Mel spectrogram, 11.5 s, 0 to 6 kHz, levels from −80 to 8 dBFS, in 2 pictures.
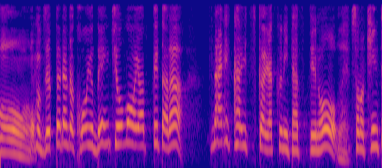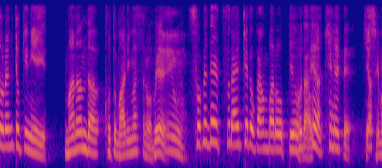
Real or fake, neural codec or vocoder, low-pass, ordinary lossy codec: fake; codec, 16 kHz, 1 kbps, FunCodec, trained on Chinese and English, 50 frames a second; 5.4 kHz; MP3, 48 kbps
